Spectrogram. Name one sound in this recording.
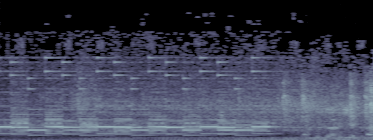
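A phone plays a short bright startup melody.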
